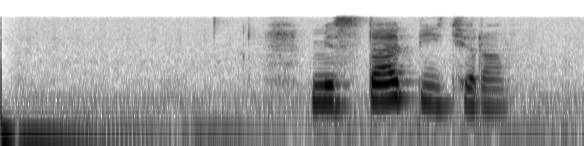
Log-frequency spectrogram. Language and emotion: Russian, neutral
